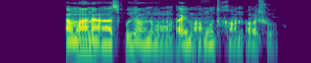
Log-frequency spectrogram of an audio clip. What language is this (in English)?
Gawri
